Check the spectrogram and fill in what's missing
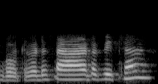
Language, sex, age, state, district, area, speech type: Odia, female, 45-60, Odisha, Gajapati, rural, conversation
